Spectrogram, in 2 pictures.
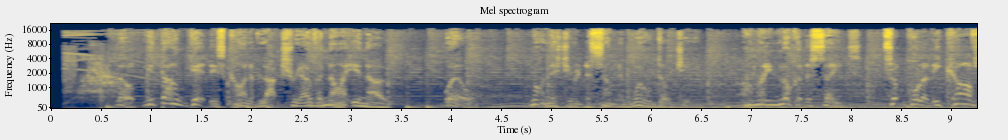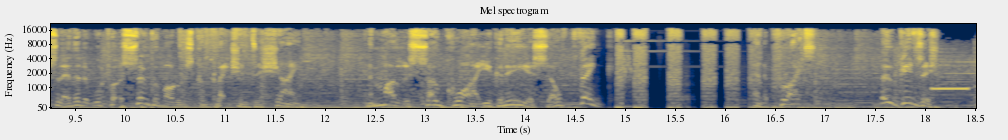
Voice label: cockney; style of jason statham

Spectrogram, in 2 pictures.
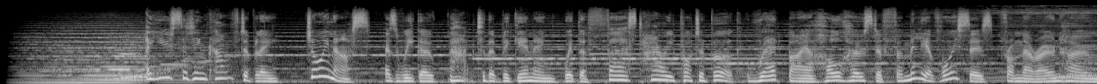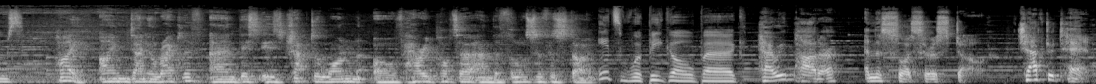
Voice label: audiobook intro

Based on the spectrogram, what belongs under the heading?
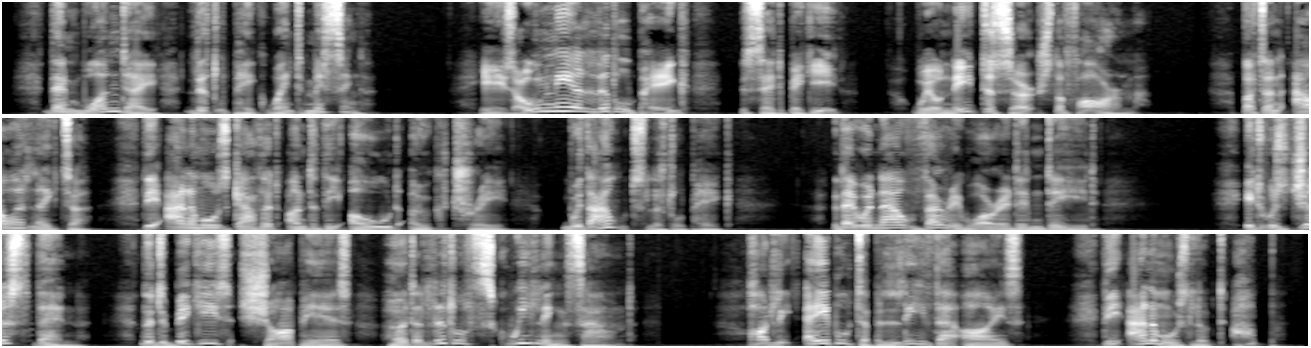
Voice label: character

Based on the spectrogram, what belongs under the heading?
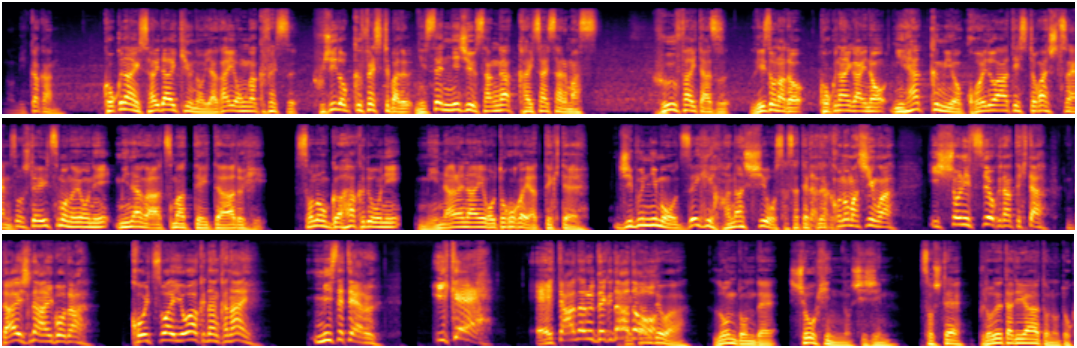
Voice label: japanese male voice montage

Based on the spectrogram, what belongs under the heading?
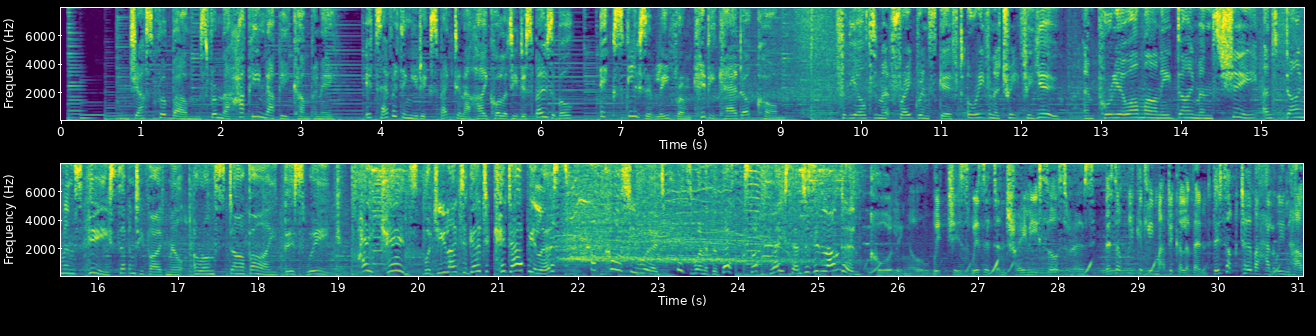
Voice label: commercials

